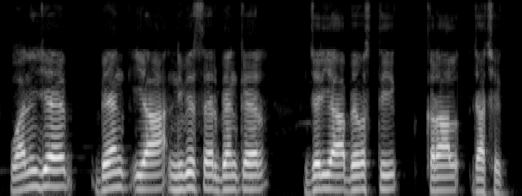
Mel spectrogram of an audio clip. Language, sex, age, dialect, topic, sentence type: Magahi, male, 60-100, Northeastern/Surjapuri, banking, statement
